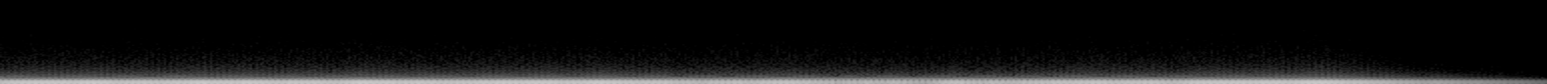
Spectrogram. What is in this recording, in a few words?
Synth Prophet Bass C; Electronisounds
